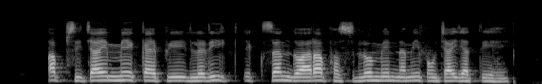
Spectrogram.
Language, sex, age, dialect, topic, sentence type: Hindi, male, 18-24, Kanauji Braj Bhasha, agriculture, statement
